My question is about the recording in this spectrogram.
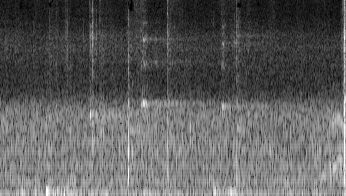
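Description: Badminton rally: a few light racket hits on the shuttlecock, then one loud, sharp hit near the end.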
